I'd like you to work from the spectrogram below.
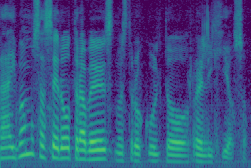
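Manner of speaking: a heavy, joyless groan of obligation, sinking away; widerwillig klagend. Acted. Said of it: "una actitud de pesar".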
